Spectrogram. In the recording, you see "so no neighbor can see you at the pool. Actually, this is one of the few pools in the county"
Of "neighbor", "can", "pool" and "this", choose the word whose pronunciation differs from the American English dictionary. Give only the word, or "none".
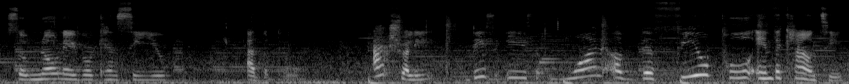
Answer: none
